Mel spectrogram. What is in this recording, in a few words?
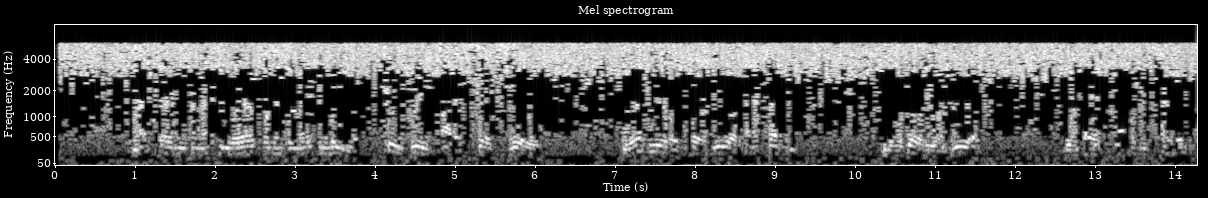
ATIS, USA; LAS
